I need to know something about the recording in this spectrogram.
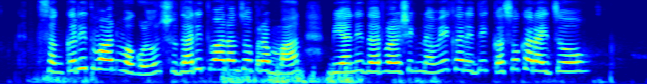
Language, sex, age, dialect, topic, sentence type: Marathi, female, 31-35, Southern Konkan, agriculture, question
